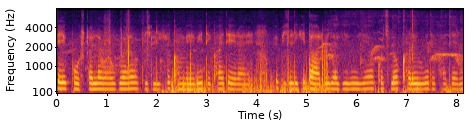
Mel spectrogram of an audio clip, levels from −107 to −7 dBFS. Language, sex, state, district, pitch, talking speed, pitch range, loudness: Hindi, female, Uttar Pradesh, Deoria, 200 Hz, 220 wpm, 195-200 Hz, -24 LUFS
